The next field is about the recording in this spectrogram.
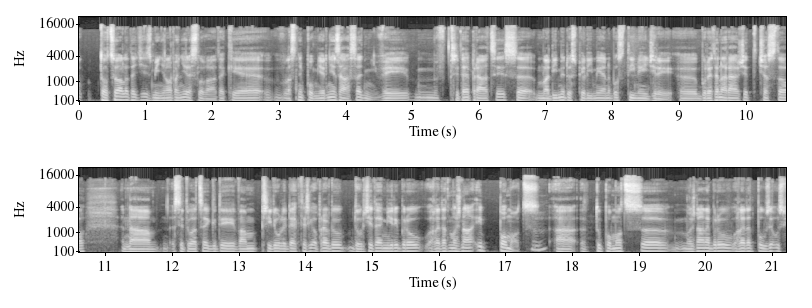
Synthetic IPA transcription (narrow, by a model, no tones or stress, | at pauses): t̪o̞t͡so̞alɛt̪ɛczmiːɲɪlapaɲiːɾɛslo̞vaːt̪akjɛvlast̪ɲɛpo̞mɲɛɾɲɛzaːsadɲiːvɪ | pr̥ɪt̪ɛːpɾaːt͡sɪsmladiːmɪdo̞spjɛliːmɪanɛbo̞st̪iːnɛjd͡ʒɛɾɪbudɛt̪ɛnaɾaːʒɛt̪t͡ʃast̪o̞ | nasɪt̪uat͡sɛɡdɪvaːmpr̥iːdo̞wlɪdɛːkt̪ɛriːo̞pɾavdudouɾt͡ʃɪt̪ɛːmiːɾɪbudo̞wɦlɛdat̪mo̞ʒnaːʔɪpo̞mo̞̰t͡sʔat̪upo̞mo̞t͡s | mo̞ʒnaːnɛbudo̞wɦlɛdat̪̚po̞wzɛus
